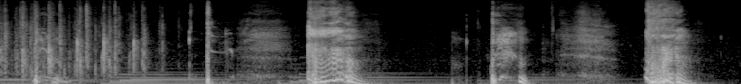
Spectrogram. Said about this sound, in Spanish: Me dio ganas de toser.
